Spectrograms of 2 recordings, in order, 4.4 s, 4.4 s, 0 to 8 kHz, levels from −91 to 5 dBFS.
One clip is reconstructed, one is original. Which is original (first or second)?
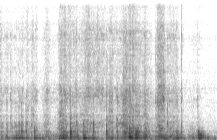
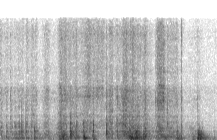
second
